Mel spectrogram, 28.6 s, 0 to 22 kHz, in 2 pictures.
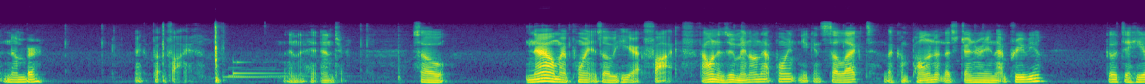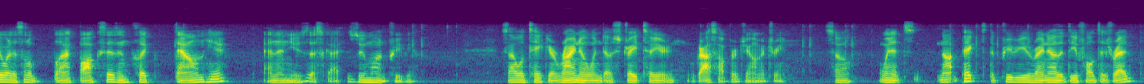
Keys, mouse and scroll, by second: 0.8 click, 2.1 KP_5, 2.7 KP_Enter, 4.5 click, 7.0 click, 9.2 click, 24.9 click, 26.2 click, 26.8 click.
